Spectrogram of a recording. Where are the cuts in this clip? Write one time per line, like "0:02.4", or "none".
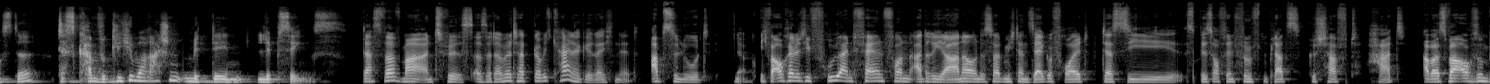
0:04.0
0:06.4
